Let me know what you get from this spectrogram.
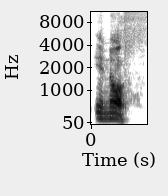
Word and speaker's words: enough: Luego tenemos the word enough. Observen que la pronunciación aquí de la G y la H al final es como una F.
